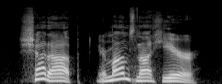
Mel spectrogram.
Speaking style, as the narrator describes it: Another kid yelled

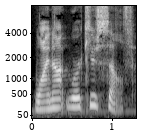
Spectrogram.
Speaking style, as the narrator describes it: snapped back Alaneth

